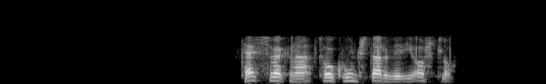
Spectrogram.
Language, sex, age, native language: Icelandic, male, 40-49, Icelandic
